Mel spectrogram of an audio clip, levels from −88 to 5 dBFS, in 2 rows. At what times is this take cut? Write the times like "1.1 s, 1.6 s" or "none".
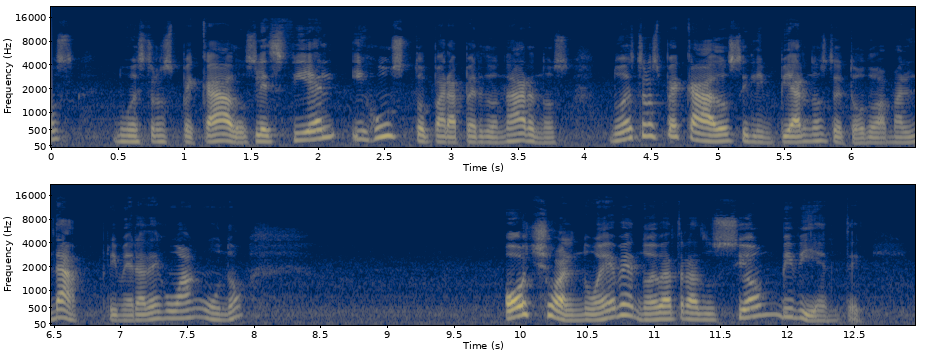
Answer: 1.5 s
